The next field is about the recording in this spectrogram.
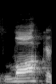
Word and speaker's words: Lalk: So my last name is Lalk.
